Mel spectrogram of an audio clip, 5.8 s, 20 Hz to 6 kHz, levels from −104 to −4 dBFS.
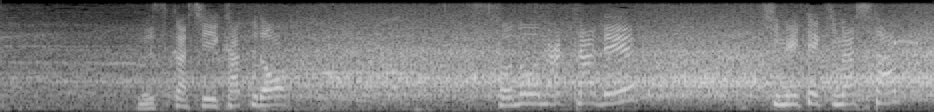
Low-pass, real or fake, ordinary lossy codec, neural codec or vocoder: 5.4 kHz; real; none; none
